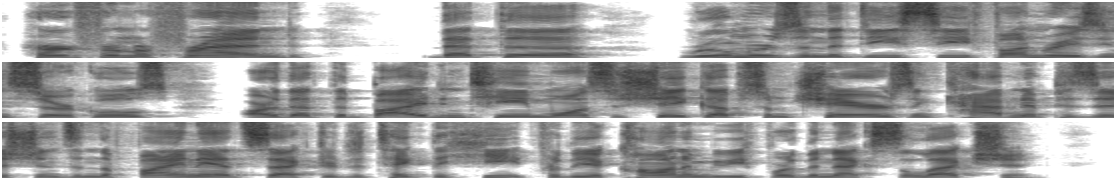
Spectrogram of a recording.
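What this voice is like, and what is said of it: Higher-pitched imitation of Adam Cochran. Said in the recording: “we do his voice a little higher”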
